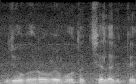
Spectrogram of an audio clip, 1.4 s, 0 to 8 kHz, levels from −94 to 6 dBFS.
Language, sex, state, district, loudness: Hindi, male, Uttar Pradesh, Shamli, -15 LUFS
